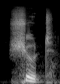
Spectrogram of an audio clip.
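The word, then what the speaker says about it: should: কিছু বর্ণমালা আছে, কিছু শব্দের ভিতরে কিছু বর্ণমালা থাকে যেগুলো উচ্চারিত হয় না, যেমন এক, শুড, শুডের এল উচ্চারিত হবে না, উড।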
